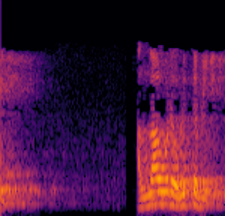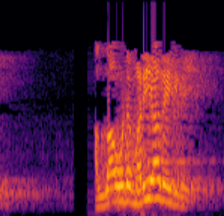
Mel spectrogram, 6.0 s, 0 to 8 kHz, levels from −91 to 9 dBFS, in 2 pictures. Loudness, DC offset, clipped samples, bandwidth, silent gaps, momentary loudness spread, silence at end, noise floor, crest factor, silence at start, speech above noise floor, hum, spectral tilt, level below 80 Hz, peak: -13 LUFS; under 0.1%; under 0.1%; 8 kHz; none; 22 LU; 0.15 s; -63 dBFS; 16 dB; 0 s; 51 dB; none; -7 dB/octave; -60 dBFS; 0 dBFS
